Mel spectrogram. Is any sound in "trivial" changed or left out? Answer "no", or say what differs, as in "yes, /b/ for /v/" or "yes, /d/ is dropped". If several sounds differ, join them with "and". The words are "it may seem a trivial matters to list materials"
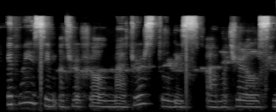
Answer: yes, /f/ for /v/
